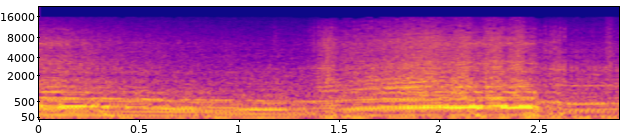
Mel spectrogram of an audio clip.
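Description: Stock Nissan GT-R in The Crew 2 driving with a steady, loud engine drone and shifting revs, continuous throughout with no talk.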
